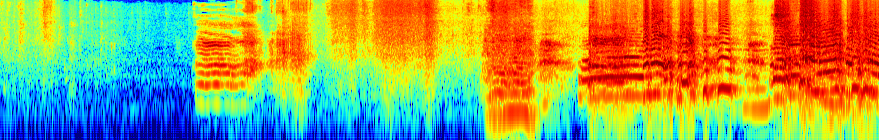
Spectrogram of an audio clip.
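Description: A few seconds of near silence while the girls chew. Then a short high squeal, plastic bags crinkling, and several girls bursting into laughter and shrieks that grow loud and continuous in the last three seconds, in reaction to a moldy-cheese flavoured jelly bean.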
